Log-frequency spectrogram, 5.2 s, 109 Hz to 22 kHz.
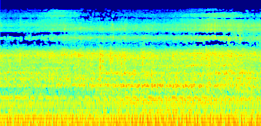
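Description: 2013 RAM 1500 Crew Cab Big Horn pickup with a 5.7 liter Hemi V8 and factory dual exhaust, idling in a steady low rumble that stays constant and even throughout, no talking.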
